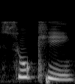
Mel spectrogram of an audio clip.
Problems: constant background noise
